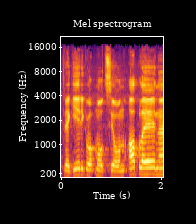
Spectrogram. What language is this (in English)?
Swiss German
